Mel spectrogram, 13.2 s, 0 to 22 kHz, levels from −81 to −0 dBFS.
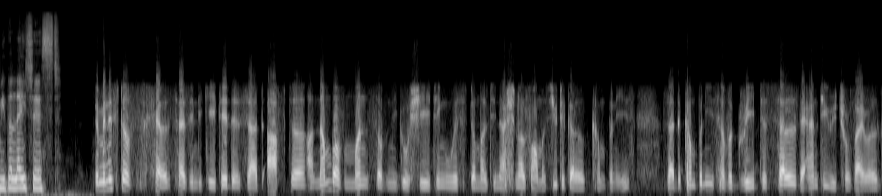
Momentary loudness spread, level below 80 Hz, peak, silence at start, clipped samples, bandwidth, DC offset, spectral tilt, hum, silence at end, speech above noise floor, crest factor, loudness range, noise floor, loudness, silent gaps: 9 LU; -60 dBFS; -6 dBFS; 0 s; under 0.1%; 16 kHz; under 0.1%; -5.5 dB/octave; none; 0.05 s; 25 dB; 16 dB; 4 LU; -48 dBFS; -23 LUFS; none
